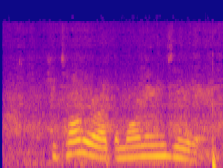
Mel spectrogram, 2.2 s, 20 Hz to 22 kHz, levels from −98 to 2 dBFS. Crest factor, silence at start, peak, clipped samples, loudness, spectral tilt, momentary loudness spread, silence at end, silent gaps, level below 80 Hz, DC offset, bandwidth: 14 dB; 0.05 s; -2 dBFS; under 0.1%; -17 LUFS; -7.5 dB/octave; 19 LU; 0 s; none; -34 dBFS; under 0.1%; 13.5 kHz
